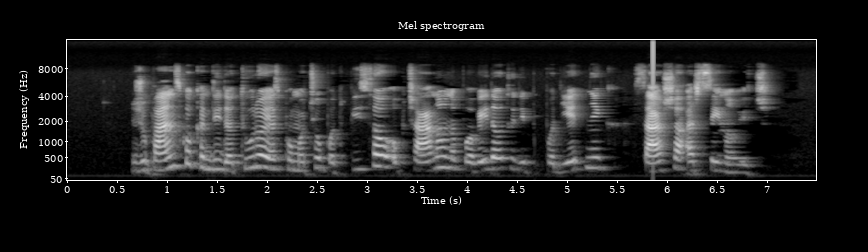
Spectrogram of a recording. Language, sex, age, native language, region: Slovenian, female, 18-29, Slovenian, Central Slovenia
